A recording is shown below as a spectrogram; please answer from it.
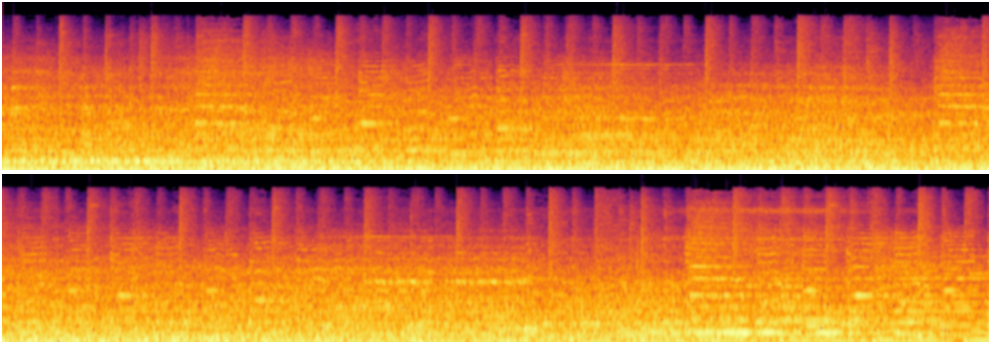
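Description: Background music with a steady beat, over the low rumble of an Amtrak passenger train rolling slowly past a station platform.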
